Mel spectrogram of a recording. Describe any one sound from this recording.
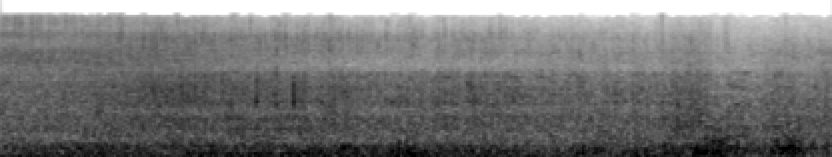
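Car engines hum as cars drive slowly along a road.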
